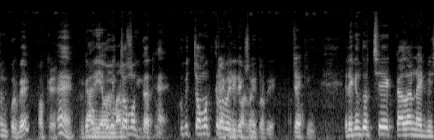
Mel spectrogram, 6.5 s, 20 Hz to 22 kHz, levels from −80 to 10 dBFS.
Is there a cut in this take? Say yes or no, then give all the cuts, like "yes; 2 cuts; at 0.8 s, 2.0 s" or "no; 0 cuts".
no; 0 cuts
